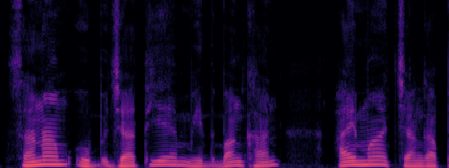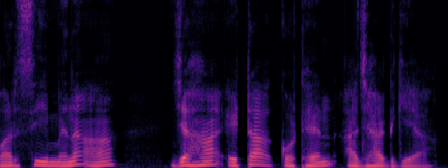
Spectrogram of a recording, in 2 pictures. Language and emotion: Santali, neutral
